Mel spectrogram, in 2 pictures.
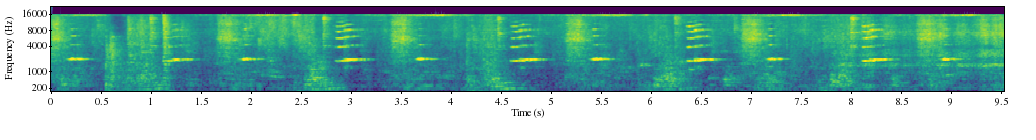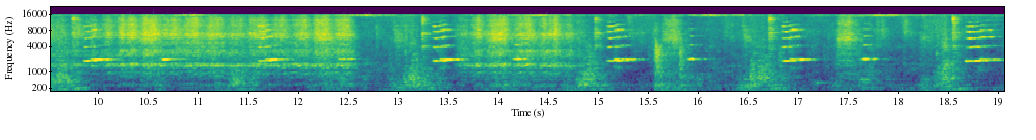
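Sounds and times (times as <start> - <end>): steam engine clattering: 0.0 - 19.0.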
